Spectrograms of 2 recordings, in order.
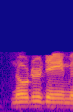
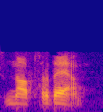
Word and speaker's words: Notre Dame: Notre Dame is not how you say that name. It's Notre Dame.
